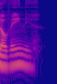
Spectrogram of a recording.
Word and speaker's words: Herzegovina: How do you say that? Herzegovina. – Wow, look at you. – Yeah, I roll my R's.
